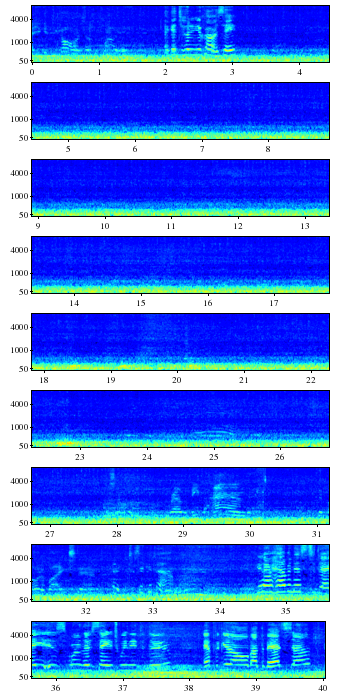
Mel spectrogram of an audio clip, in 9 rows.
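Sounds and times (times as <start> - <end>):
car engines idling: 0.0 - 40.0.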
